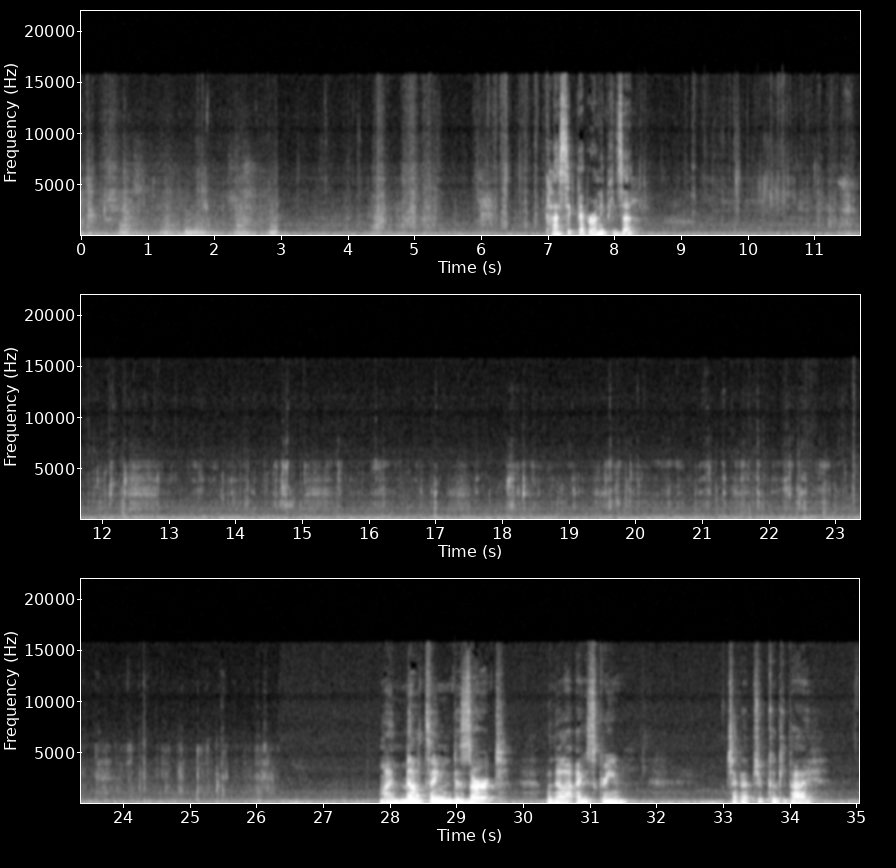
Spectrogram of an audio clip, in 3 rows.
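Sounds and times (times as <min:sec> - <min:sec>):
crust crunching: 0:03.5 - 0:07.1
chewing mouth sounds: 0:08.4 - 0:26.4.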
